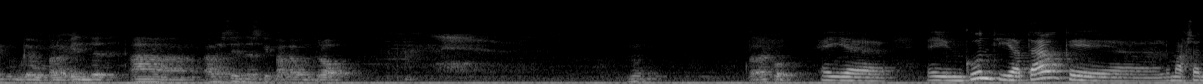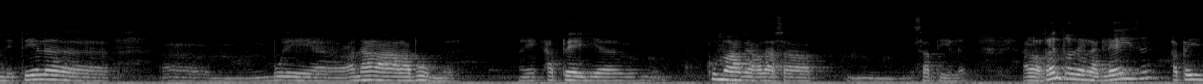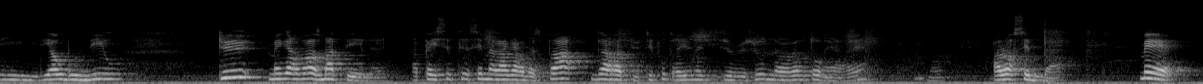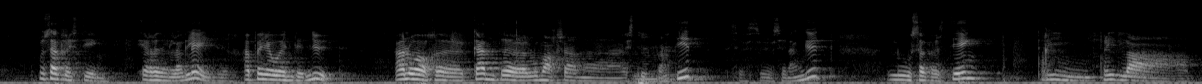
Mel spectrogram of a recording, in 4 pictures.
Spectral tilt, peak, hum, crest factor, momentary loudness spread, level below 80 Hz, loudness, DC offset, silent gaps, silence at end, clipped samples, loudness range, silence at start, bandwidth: -8 dB/octave; -10 dBFS; none; 18 dB; 19 LU; -40 dBFS; -28 LUFS; under 0.1%; none; 0 s; under 0.1%; 9 LU; 0 s; 13 kHz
